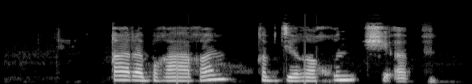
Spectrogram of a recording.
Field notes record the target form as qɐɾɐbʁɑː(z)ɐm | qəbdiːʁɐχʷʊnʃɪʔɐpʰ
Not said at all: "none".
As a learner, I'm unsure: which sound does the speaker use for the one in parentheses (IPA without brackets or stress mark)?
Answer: ʁ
